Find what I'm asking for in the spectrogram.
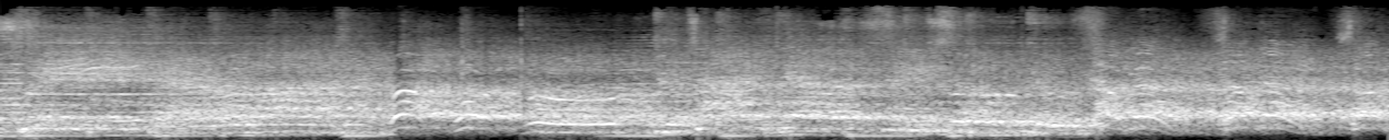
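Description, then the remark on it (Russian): A huge crowd of Boston Red Sox fans at a baseball stadium sings the club's anthem together in the middle of the eighth inning, a loud, sustained chorus, thousands of voices blending into a roaring, echoing swell that carries steadily throughout without a break. “болельщики Boston Red Sox уверены, что именно это хоровое исполнение помогло снять с клуба проклятие Бамбино”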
